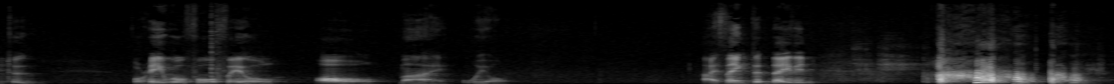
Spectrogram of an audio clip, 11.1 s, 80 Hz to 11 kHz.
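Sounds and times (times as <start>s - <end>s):
speech: 0.1s - 0.4s, 1.4s - 5.1s, 7.1s - 8.2s, 9.3s - 11.0s
throat clearing rasps: 9.2s - 11.1s
person coughing from something caught in the throat: 9.3s - 11.1s.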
